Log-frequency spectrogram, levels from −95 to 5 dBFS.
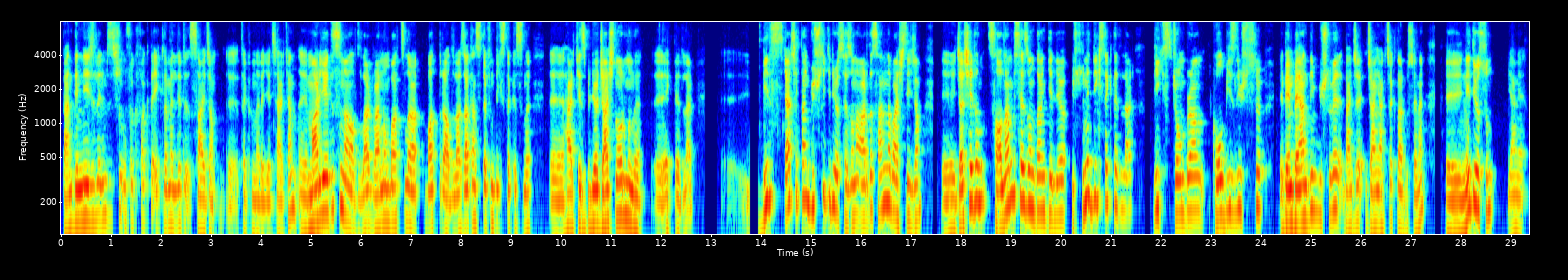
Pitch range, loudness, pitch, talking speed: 120-170 Hz, -18 LUFS, 140 Hz, 140 wpm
